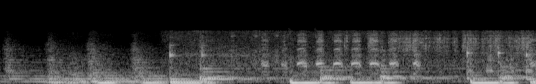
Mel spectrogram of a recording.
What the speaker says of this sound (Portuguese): Os bandos de gansos eram encontrados em todos os vilarejos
